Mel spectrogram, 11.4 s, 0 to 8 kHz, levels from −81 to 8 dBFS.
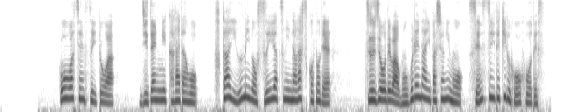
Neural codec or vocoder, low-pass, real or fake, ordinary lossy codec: codec, 16 kHz, 1 kbps, FunCodec, trained on Chinese and English, 50 frames a second; none; fake; none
